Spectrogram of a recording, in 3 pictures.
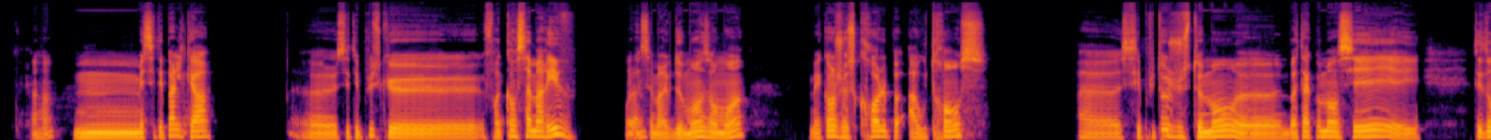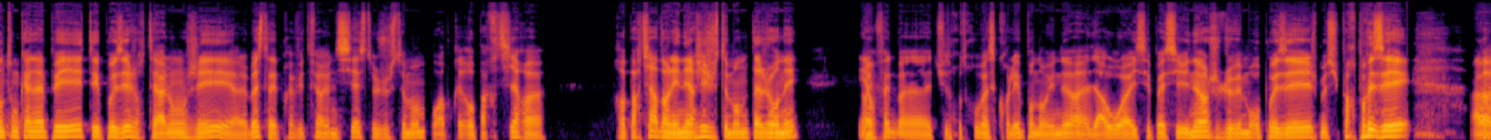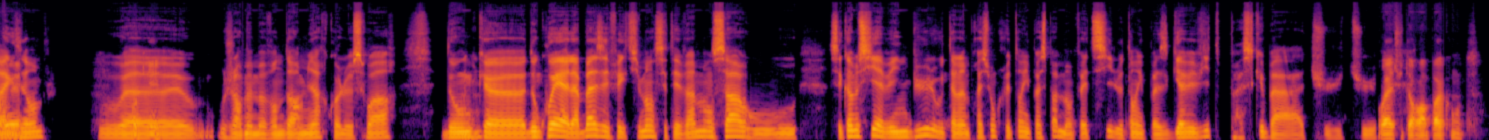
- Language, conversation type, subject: French, podcast, Comment utilises-tu les réseaux sociaux sans t’épuiser ?
- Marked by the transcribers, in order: in English: "scroll"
